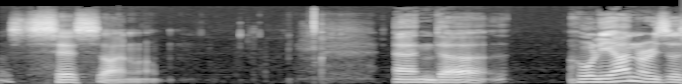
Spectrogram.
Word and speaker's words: Cesano: here who Liana cesano I always pronounce HSR no because in Italian it's chaser no but it's who Liana says on and who Liana is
